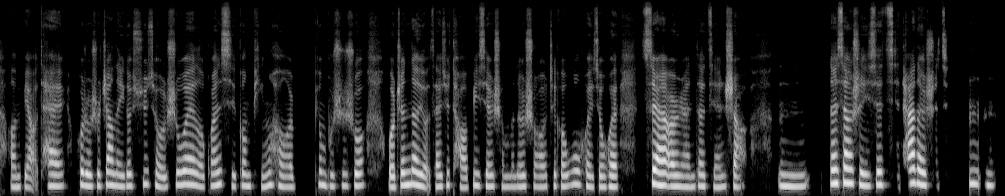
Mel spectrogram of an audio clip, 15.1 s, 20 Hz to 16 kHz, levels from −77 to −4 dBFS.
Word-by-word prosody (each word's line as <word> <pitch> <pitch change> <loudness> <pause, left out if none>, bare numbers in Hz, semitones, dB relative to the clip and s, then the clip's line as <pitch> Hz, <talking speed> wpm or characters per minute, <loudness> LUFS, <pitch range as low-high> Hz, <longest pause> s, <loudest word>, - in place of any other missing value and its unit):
嗯， 195 0 -3
表 195 -3 -5
态， 215 -1 -1
或 240 - 0
者 215 -1 +4
说 215 +1 -2
这 220 - -3
样 230 -1 +4
的 215 - -1
一 205 - -1
个 215 0 0
需 250 +4 -6
求 215 -6 -2
是 235 +4 -3
为 240 0 +4
了 200 -3 -1
关 225 +4 0
系 235 -4 -4
更 215 +1 -2
平 205 +1 -4
衡， 215 -4 -4
而 195 -1 -4 0.3
并 240 -2 -2
不 210 -1 -6
是 220 +2 -7
说， 220 +1 0 0.3
我 195 - +3
真 230 +4 +3
的 245 -2 +5
有 195 -4 0
在 200 0 -1
去 230 +3 -4
逃 185 -4 -3
避 225 +3 -3
些 215 -1 -1
什 205 -1 -7
么 195 0 -6
的 200 0 -1
时 205 - -5
候， 195 0 -4
这 210 +2 -6
个 205 -1 -2
误 245 +3 -2
会 215 -4 -2
就 195 0 -2
会 200 -1 +2 0.3
自 260 - +3
然 230 -2 +9
而 205 -1 +4
然 195 -1 -2
地 210 0 0
减 200 -2 -5
少。 205 -1 -1 0.5
嗯， 210 0 0 0.3
那 255 0 +8
像 265 +1 +7
是 250 -3 +2
一 215 - +3
些 235 +3 +2
其 230 - -8
他 255 +6 +5
的 245 -3 +5
事 225 - -7
情 - - -12 0.3
嗯 255 -1 +1
嗯。 220 -1 -2
215 Hz, 265 characters per minute, -20 LUFS, 200-235 Hz, 0.5 s, 然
